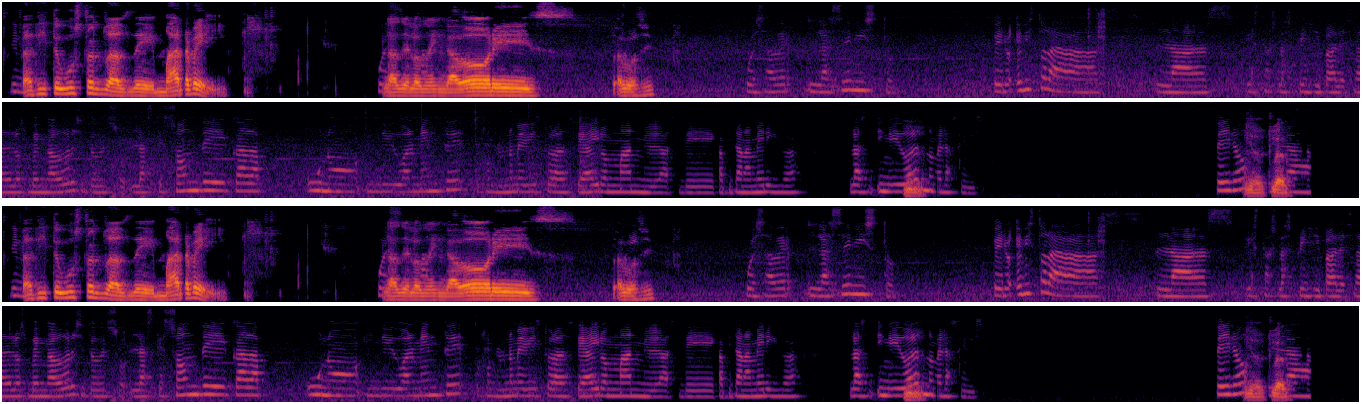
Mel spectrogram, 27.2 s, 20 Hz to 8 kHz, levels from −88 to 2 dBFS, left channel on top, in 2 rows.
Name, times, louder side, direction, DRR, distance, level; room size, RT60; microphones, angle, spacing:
voice 1, 0.2-2.7 3.8-5.7 6.1-6.5 22.6-22.8 26.0-26.4, left 2 dB, 10° left, 0.3 m, -28 dB
voice 2, 3.8-4.3 6.2-6.4 7.4-9.0 9.9-11.0 11.5-16.3 16.6-21.6 22.1-23.4 25.7-26.7, right 2 dB, 20° right, 2.8 m, -45 dB
sound 1, 4.3-19.6, left 2 dB, 40° left, 3.9 m, -59 dB
head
